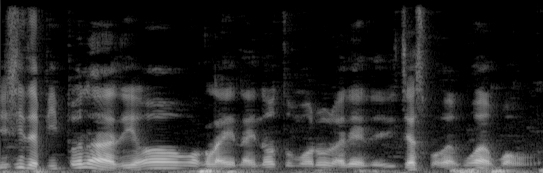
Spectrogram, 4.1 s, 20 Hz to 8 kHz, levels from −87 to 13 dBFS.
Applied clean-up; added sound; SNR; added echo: classical method log-MMSE.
